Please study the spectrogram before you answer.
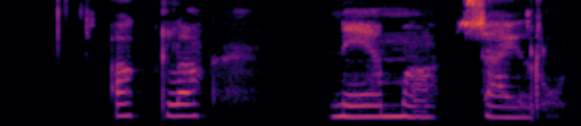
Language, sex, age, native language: Icelandic, female, 10, Icelandic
